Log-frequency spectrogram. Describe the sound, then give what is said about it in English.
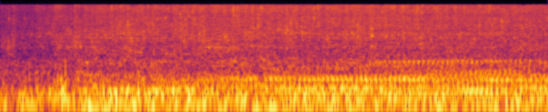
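Riverside ambience on the Chao Phraya River in Bangkok during the rainy season, the day after it flooded, dominated by a steady, rumbling boat engine, its droning hum rising slightly after a moment, with washing water and wind underneath and no voices. “So this morning, I've tried to get as close as I can to the Chao Phraya River.”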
